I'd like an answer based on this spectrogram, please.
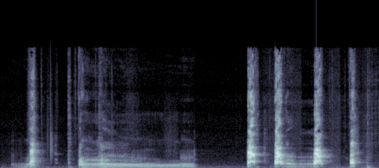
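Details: A new puppy, unsure of Anja the pet fox, lets out a few sharp barks, then a long low rumbling growl, and after a pause a burst of four or five loud, high yapping barks.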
